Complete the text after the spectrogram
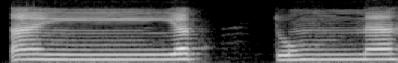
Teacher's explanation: حمزہ کے بعد جو نون ساکن ہے اس کے ساتھ ہم نے یا کو ملانا ہے، اس میں غنہ کو مدغم، اس میں غنہ بھی ملا کر ادا کرنا ہے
